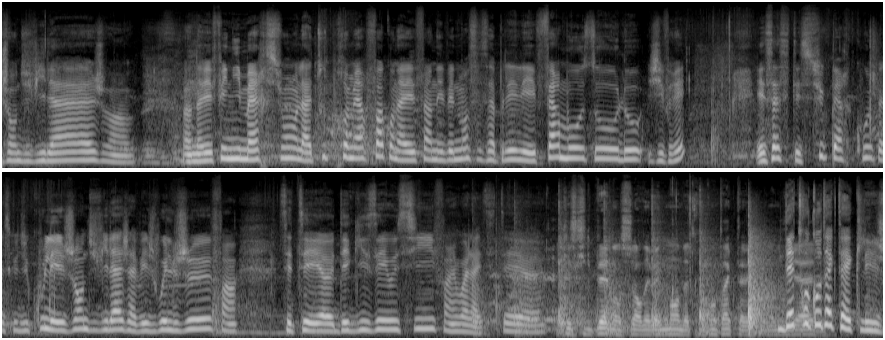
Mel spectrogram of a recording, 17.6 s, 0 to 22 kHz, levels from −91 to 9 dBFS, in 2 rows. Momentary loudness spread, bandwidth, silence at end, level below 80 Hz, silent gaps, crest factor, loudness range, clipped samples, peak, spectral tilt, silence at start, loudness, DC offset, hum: 10 LU; 17.5 kHz; 0 s; -66 dBFS; none; 20 dB; 4 LU; under 0.1%; -2 dBFS; -5 dB/octave; 0 s; -22 LUFS; under 0.1%; none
